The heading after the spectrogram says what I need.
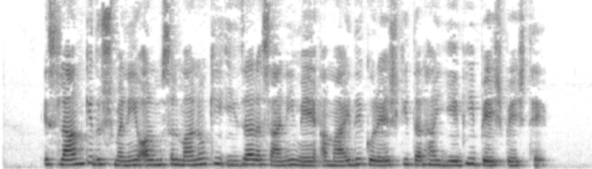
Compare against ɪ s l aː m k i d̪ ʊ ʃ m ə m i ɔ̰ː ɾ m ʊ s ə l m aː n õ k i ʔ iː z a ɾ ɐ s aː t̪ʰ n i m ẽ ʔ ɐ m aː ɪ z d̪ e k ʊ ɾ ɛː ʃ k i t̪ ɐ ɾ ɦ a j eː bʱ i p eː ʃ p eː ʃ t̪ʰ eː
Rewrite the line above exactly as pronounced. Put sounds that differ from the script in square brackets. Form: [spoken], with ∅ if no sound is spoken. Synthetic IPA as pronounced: ɪ s l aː m k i d̪ ʊ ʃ m ə [n] i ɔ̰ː ɾ m ʊ s ə l m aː n õ k i ʔ iː z a ɾ ɐ s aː [∅] n i m ẽ ʔ ɐ m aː ɪ [∅] d̪ e k ʊ ɾ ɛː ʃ k i t̪ ɐ ɾ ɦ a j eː bʱ i p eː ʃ p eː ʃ t̪ʰ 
